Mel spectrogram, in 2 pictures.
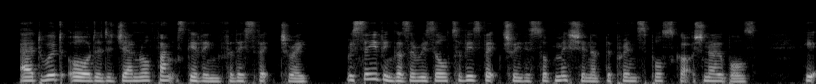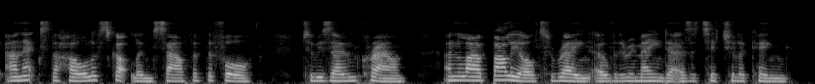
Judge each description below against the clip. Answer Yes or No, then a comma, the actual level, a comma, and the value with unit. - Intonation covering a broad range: No, average, 2.9 semitones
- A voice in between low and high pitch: Yes, medium, 165 Hz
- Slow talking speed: No, average, 175 wpm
